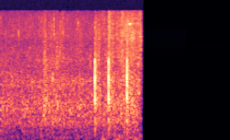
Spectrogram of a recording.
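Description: Footsteps splash through shallow water.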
